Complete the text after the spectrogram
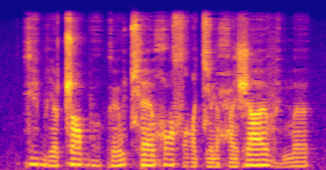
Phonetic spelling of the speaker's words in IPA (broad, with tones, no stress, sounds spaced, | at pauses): k e̤˦ b i˨ ə̯ ʈ͡ʂ ɑ˦ b o̤˦˨ k ø˨˦ w t͡ɕʰ ɛː˧ χʷ ɑ˦ sˤ iː˨ t͡ɕ əː˨ j ħ ɛ˨ ʃ aː˦ ə̯ v e̤˨ m əː˦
